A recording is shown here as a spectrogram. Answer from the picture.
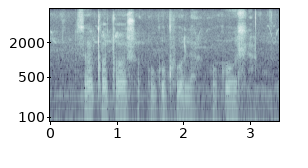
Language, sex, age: Xhosa, male, 33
